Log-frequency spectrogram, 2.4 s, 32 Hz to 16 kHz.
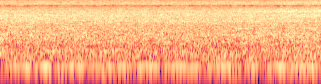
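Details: Aldonex T-418-4CRF-CCV 400 A, 0–18 V air-cooled rectifier, 480 V 3-phase input, remote ramp controls, tested in good working condition: steady, even fan rush over a low hum, no rattles, ticks or surging; quiet, normal running.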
